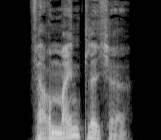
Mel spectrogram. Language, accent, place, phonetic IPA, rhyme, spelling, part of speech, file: German, Germany, Berlin, [fɛɐ̯ˈmaɪ̯ntlɪçə], -aɪ̯ntlɪçə, vermeintliche, adjective, De-vermeintliche.ogg
- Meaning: inflection of vermeintlich: 1. strong/mixed nominative/accusative feminine singular 2. strong nominative/accusative plural 3. weak nominative all-gender singular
